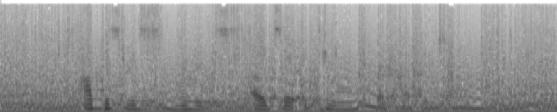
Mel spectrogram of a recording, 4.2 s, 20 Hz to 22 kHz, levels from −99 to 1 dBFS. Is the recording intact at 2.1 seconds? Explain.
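No. Low bit depth without dither runs through the whole clip, 2.1 seconds included. The speech is likely truncated to about 4 bits with no dither, so the rounding error tracks the signal at roughly its own level, giving a harsh, grainy distortion that sputters on quiet sounds.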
